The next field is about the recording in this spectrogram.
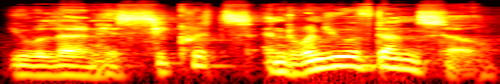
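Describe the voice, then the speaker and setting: A man's voice: sits low, very animated, normal speed, a little mellow. A man playing a stern, dignified leader of a secret assassin order in a game, formal and authoritative. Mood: solemn. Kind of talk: dramatic video game dialogue.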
